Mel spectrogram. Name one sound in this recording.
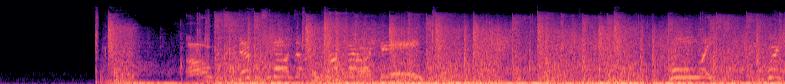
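Loud explosions boom and rumble one after another.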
